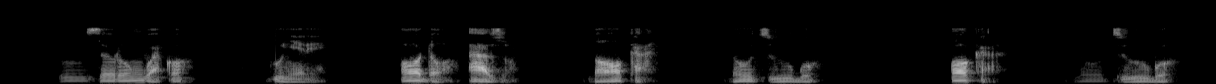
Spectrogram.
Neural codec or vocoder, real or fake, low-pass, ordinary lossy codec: none; real; 5.4 kHz; AAC, 32 kbps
